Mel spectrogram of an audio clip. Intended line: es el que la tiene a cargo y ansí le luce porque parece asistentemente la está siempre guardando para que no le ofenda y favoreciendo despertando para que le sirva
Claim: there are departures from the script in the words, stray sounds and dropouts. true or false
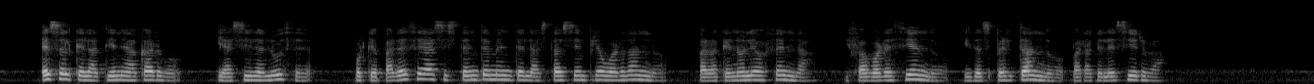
true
